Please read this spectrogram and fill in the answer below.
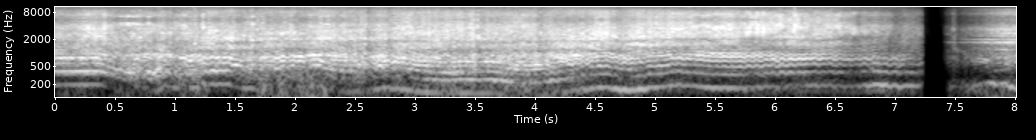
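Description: Citroën C4 WRC rally car's turbocharged four-cylinder engine revving hard through a gravel corner, its pitch rising and falling several times with throttle and gear changes. The sound cuts off abruptly near the end.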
